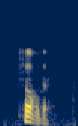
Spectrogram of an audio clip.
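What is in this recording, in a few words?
"farwe", Alsatian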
